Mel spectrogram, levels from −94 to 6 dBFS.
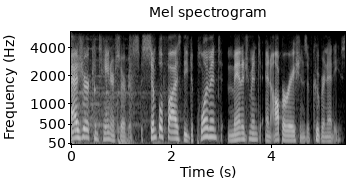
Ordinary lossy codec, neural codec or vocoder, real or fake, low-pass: Opus, 32 kbps; none; real; 5.4 kHz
